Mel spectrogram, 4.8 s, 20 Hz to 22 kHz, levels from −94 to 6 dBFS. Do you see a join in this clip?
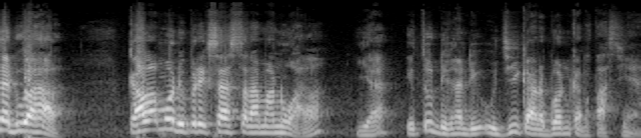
no; 0 cuts

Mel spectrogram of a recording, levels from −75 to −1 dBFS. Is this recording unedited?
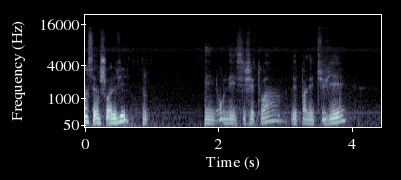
no; 1 cut; at 1.8 s

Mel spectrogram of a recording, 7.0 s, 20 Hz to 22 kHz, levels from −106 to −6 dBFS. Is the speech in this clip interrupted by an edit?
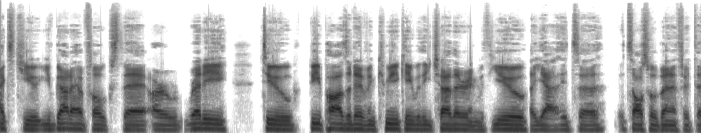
yes; 2 cuts; at 1.8 s, 5.3 s

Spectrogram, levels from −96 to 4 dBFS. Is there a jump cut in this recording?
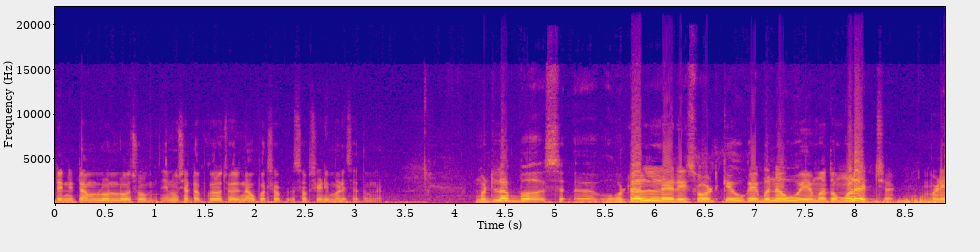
no; 0 cuts

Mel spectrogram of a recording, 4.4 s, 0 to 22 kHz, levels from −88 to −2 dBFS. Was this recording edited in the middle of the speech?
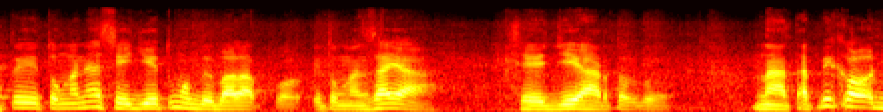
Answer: no; 0 cuts

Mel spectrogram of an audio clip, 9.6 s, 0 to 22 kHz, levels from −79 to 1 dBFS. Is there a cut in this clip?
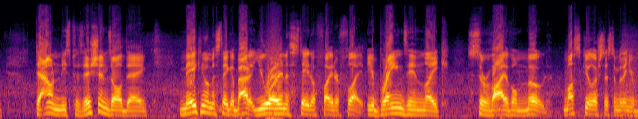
yes; 2 cuts; at 5.5 s, 8.4 s

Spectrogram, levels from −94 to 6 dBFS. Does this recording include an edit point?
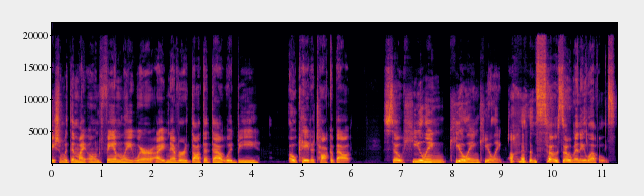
no; 0 cuts

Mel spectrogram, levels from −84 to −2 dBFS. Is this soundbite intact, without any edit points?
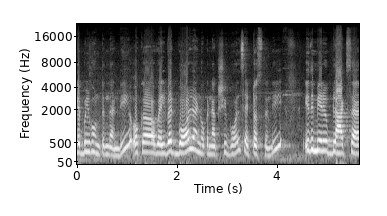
yes; 0 cuts

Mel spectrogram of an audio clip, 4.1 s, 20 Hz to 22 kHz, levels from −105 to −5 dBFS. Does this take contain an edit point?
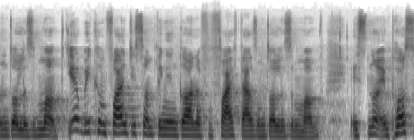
no; 0 cuts

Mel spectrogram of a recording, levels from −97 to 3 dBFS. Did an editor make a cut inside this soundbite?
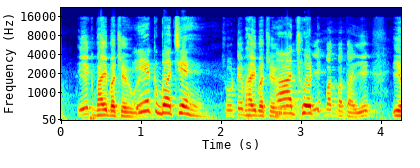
no; 0 cuts

